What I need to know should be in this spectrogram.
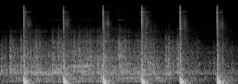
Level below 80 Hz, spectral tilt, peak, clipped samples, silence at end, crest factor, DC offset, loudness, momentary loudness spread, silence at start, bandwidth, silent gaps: -32 dBFS; -5.5 dB/octave; -6 dBFS; under 0.1%; 0 s; 18 dB; under 0.1%; -23 LUFS; 1 LU; 0 s; 17 kHz; none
